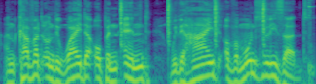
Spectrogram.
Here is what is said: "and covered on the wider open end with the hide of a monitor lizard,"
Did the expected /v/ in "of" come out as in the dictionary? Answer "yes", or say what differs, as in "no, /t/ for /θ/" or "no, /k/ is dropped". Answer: yes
